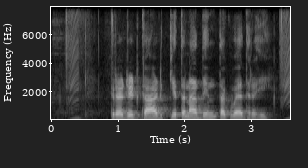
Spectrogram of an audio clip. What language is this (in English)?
Bhojpuri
